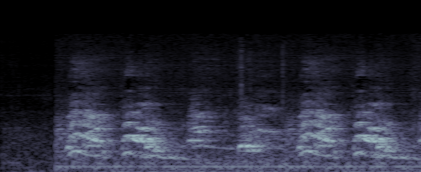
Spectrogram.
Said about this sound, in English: That is not barking. You know, that's crying. Moaning, you know. No, no. What kind of dog? I never see any dog do this.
